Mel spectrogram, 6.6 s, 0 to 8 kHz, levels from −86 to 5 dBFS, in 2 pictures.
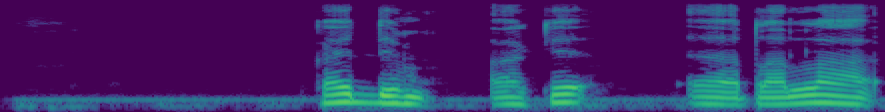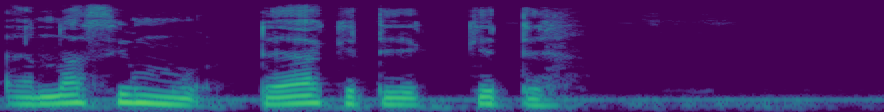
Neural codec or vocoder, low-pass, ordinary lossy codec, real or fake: none; 7.2 kHz; none; real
